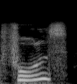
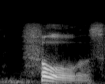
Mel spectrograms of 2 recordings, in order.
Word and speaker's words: handfuls: So this is an owl sound, and instead of saying fools, it's fulls, like people. Okay, handfuls.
